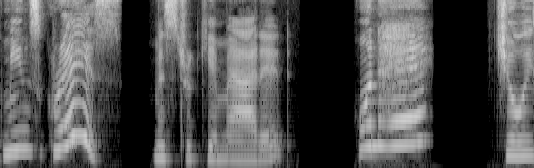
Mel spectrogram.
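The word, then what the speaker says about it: Unhei: "Yes, it's pronounced Unhai, and it means grace," Mr. Kim added. "Unhai," Joey said slowly and this time perfectly.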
